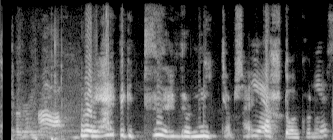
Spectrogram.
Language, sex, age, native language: Icelandic, female, 13, Icelandic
